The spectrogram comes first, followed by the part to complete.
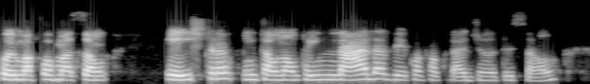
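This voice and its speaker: Delivered at a middling speed, the speech is in a normal speaking voice. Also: woman. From Rio de Janeiro, Brazil. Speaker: nutritionist. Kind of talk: live online talk. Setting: live stream.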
